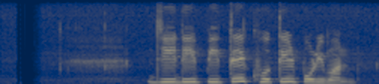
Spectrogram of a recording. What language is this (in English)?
Bangla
